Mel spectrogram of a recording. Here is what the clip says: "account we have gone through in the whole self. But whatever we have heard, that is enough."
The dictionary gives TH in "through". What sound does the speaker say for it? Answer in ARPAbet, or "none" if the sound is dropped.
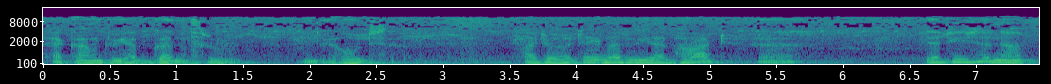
T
